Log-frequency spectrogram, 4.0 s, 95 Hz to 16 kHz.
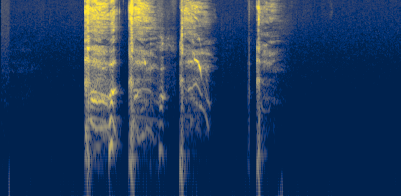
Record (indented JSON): {
  "cough_length": "4.0 s",
  "cough_amplitude": 4427,
  "cough_signal_mean_std_ratio": 0.36,
  "survey_phase": "beta (2021-08-13 to 2022-03-07)",
  "age": "45-64",
  "gender": "Female",
  "wearing_mask": "No",
  "symptom_cough_any": true,
  "symptom_sore_throat": true,
  "symptom_onset": "6 days",
  "smoker_status": "Never smoked",
  "respiratory_condition_asthma": false,
  "respiratory_condition_other": false,
  "recruitment_source": "Test and Trace",
  "submission_delay": "1 day",
  "covid_test_result": "Negative",
  "covid_test_method": "RT-qPCR"
}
